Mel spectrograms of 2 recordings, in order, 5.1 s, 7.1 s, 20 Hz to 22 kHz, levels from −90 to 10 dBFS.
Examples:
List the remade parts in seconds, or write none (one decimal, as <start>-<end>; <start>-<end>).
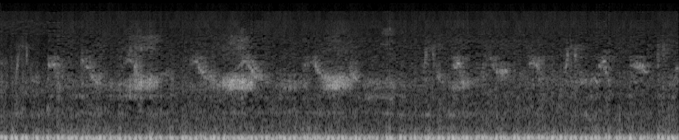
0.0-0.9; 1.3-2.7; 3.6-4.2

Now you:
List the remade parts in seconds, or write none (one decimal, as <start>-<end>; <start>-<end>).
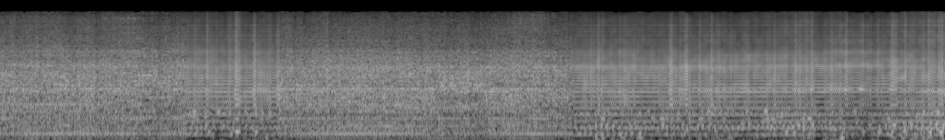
1.4-2.1; 4.3-7.1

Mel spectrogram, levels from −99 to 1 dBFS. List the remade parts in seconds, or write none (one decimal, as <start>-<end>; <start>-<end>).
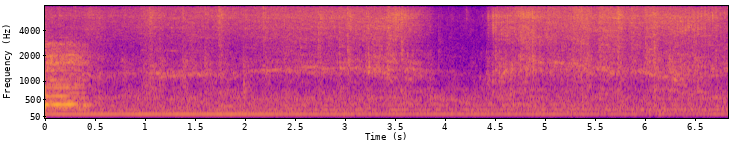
none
